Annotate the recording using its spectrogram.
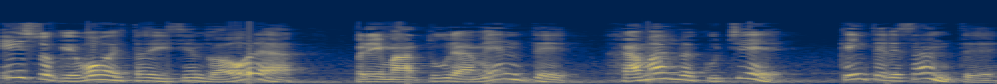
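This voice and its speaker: A man talks at a fairly slow pace in a fairly high voice. His pitch swings very widely. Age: 30s. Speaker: interviewer. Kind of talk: interview.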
